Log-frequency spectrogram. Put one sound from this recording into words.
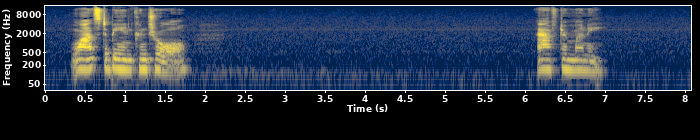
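A middle-aged woman speaks calmly and close to a microphone, in short phrases with pauses.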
